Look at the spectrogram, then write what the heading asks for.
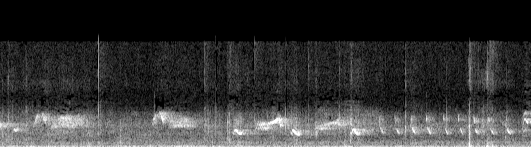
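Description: A songbird singing: short high whistled notes that slur downward, breaking into a quick run of repeated chirps near the end.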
